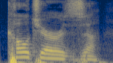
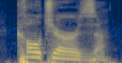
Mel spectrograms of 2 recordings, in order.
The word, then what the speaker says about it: cultures: Americans, cultures. So the S, when it's after voiced consonants, it should be pronounced as a Z. Americans, cultures.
